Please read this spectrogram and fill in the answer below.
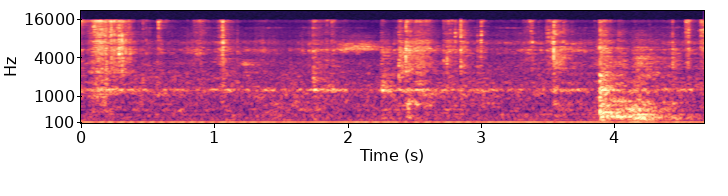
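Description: Faint clicks and rustles of hands handling a styrofoam cooler box packed with ice, with a louder half-second rub about four seconds in, over a low steady hum.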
